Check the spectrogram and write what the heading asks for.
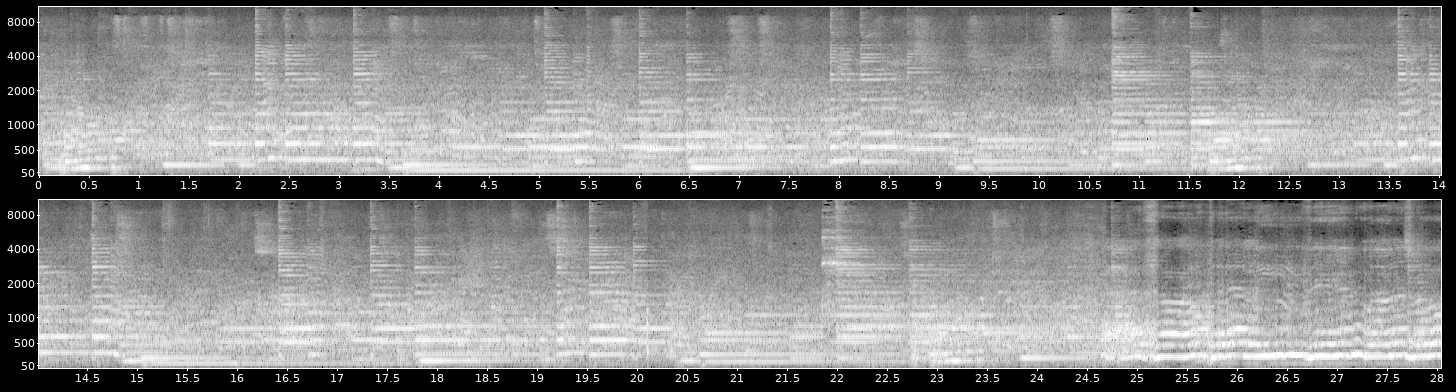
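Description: Solo acoustic guitar intro on a sunburst jumbo acoustic, picking a repeating chord pattern with ringing bass notes. A woman's singing voice comes in near the end.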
